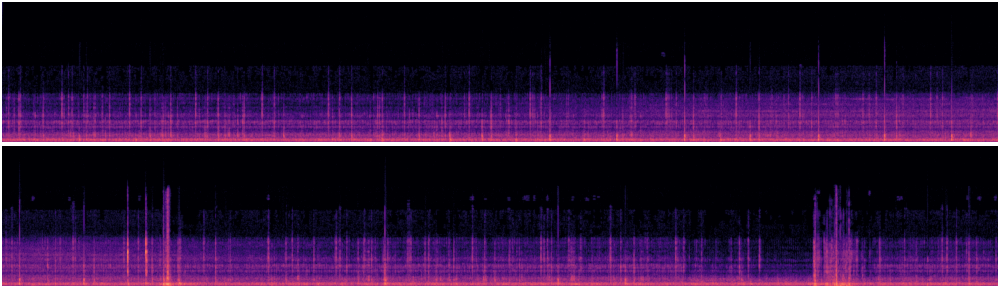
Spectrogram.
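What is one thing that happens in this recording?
A bicycle ticks and rattles as it rolls along the road.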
